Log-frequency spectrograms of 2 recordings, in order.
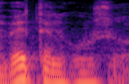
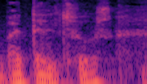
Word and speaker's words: Betelgeuse: A principios de este mismo año, Todas las alarmas se dispararon cuando los astrónomos detectaron que el brillo de Betelgeuse o Betelchus, depende de quién lo pronuncie,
